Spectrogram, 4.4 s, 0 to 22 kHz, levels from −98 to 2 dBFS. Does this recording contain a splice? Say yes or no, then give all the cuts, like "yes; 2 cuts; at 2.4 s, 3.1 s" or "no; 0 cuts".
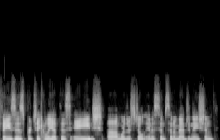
no; 0 cuts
